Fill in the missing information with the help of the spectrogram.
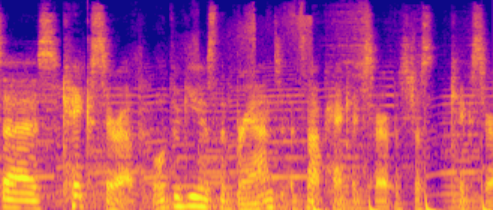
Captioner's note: speaks foreign language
